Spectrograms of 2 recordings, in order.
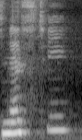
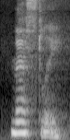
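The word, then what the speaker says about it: Nestlé: now or something neste because the S is silent like Illinois right it's nesty or this Nestle Nestle right am I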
